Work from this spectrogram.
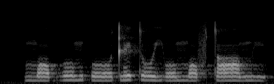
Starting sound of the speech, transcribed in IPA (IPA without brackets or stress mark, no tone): m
